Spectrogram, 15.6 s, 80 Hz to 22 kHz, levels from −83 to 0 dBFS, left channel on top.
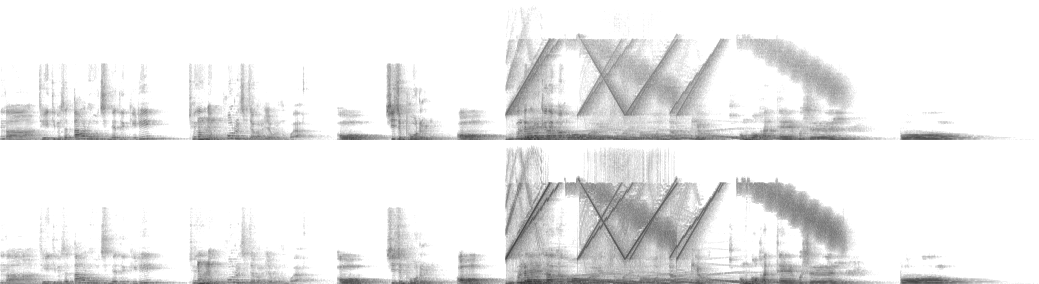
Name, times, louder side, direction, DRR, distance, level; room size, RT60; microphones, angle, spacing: voice 1, 0.0-2.3 2.8-4.5 5.8-6.4 7.7-8.5 12.5-12.8, equal, 80° left, 5 dB, 1.2 m, -36 dB
voice 2, 5.1-5.4 6.9-7.2 7.8-10.6 11.1-12.6 13.5-14.3, right 2 dB, 55° right, 4 dB, 1.2 m, -30 dB
sound 1, 7.6-12.7, right 8 dB, 40° right, 0.4 m, -31 dB
10.5 x 7.7 x 3.6 m, 1.1 s
head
